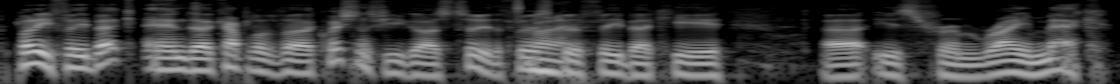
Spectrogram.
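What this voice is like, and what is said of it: Croaky, hoarse voice. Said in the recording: “I still have a cold, and I still am very croaky ... sexy voice ... It's not remotely sexy”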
